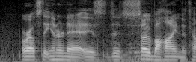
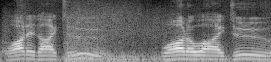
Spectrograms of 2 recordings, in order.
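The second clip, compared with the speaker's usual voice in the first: slow, puzzled, a bit louder; lightly voiced confused NPC; 5 dB louder, much slower than usual. Companion unsure what to do in the fight, slow confused voice. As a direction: dawdle over the words like a lost sidekick. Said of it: "Bashful Ray's like".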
